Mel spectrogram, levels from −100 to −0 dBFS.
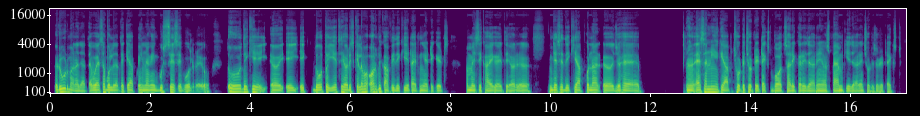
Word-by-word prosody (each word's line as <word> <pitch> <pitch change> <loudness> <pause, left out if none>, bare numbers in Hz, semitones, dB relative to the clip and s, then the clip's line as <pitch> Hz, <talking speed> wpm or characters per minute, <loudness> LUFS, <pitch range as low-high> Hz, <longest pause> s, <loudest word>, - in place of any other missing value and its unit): Rude 135 +3 +5
माना 100 -5 -2
जाता 85 +1 -4
है। - - +1
वो 110 - +5
ऐसा 115 +3 0
बोला 110 -2 +3
जाता 105 0 -2
है - - -2
कि 110 - 0
आप 105 -1 -1
कहीं 105 - +2
न 105 +1 +2
कहीं 105 0 +2
गुस्से 110 +3 +1
से 95 - -3
बोल - - -2
रहे - - -3
हो। - - -3 0.4
तो 135 +1 +4
देखिए 125 -1 +2
इ - - -7
अ, 105 -1 +1
एइ 100 0 +1
1-2 110 0 +1
तो 115 - +4
ये 105 +1 +1
थे, 120 - +4
और 110 -1 +3
इसके 120 +2 -1
अलावा 125 +2 +3
और 125 0 +2
भी 140 - +3
काफ़ी 105 -3 -1
देखिए 100 +1 -1
टाइपिंग 100 0 -1
एटिकेट्स 95 +1 -4 0.4
हमें 100 0 +3
सिखाए 100 -1 -1
गए 95 0 -1
थे। - - 0
और 95 -1 -1
अ, 100 +2 -4
जैसे 110 +1 +2
देखिए 100 +2 0
आपको 110 +1 0
ना 110 +1 +2
अ, - - -5 0.3
जो 95 +1 +1
है 95 -2 0
अ, 130 +2 -14 0.9
ऐसा 110 +4 +3
नहीं 125 0 +4
है 120 - 0
कि 110 - 0
आप 110 - -10
छोटे-छोटे 105 -1 +2
टेक्स्ट 95 0 -4
बहुत 95 0 +1
सारे 95 +1 +2
करे 95 0 0
जा 90 0 0
रहे 90 - +1
हैं 90 - +2
और 90 - 0
स्पैम 95 +2 0
किए 95 -1 -1
जा 90 - -1
रहे 85 +1 -3
हैं 95 - -2
छोटे-छोटे - - -4
टेक्स्ट। - - -9
105 Hz, 250 wpm, -20 LUFS, 95-115 Hz, 0.9 s, Rude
